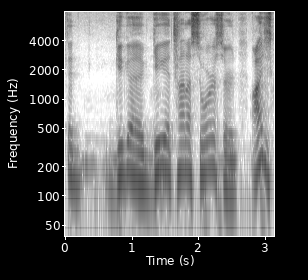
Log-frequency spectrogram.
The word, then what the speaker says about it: Giganotosaurus: It's 12 minutes, so it's right there at my attention span, and it gives it tells you like the Giganotosaurus, or I just call it the Gigantosaurus because it's the big.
